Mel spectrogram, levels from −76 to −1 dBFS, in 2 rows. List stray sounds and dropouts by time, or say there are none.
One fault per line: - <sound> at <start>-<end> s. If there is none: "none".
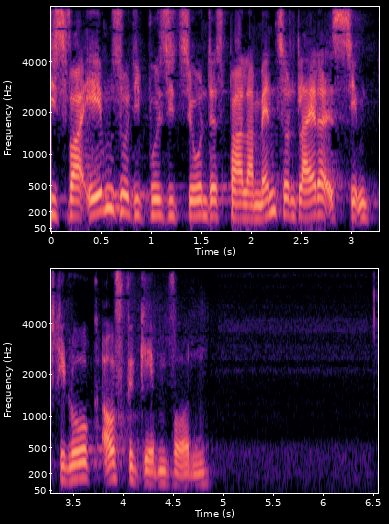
none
